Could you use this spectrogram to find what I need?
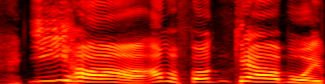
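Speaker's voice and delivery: loud high yeehaw cowboy whoop; mock cowboy yell.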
